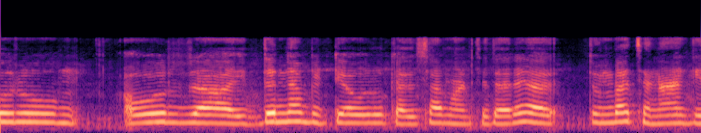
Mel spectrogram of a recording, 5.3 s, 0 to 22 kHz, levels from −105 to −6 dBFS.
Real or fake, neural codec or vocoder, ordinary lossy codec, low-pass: fake; codec, 16 kHz, 8 kbps, FreqCodec, smaller model; none; none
